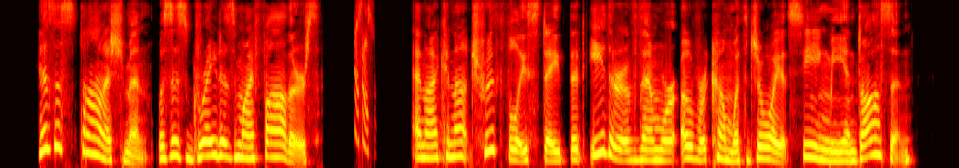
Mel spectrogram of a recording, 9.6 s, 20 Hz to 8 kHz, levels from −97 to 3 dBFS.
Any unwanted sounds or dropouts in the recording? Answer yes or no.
yes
